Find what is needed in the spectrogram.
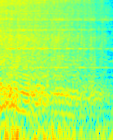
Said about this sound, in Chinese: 原来是甲在棉被里放屁。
